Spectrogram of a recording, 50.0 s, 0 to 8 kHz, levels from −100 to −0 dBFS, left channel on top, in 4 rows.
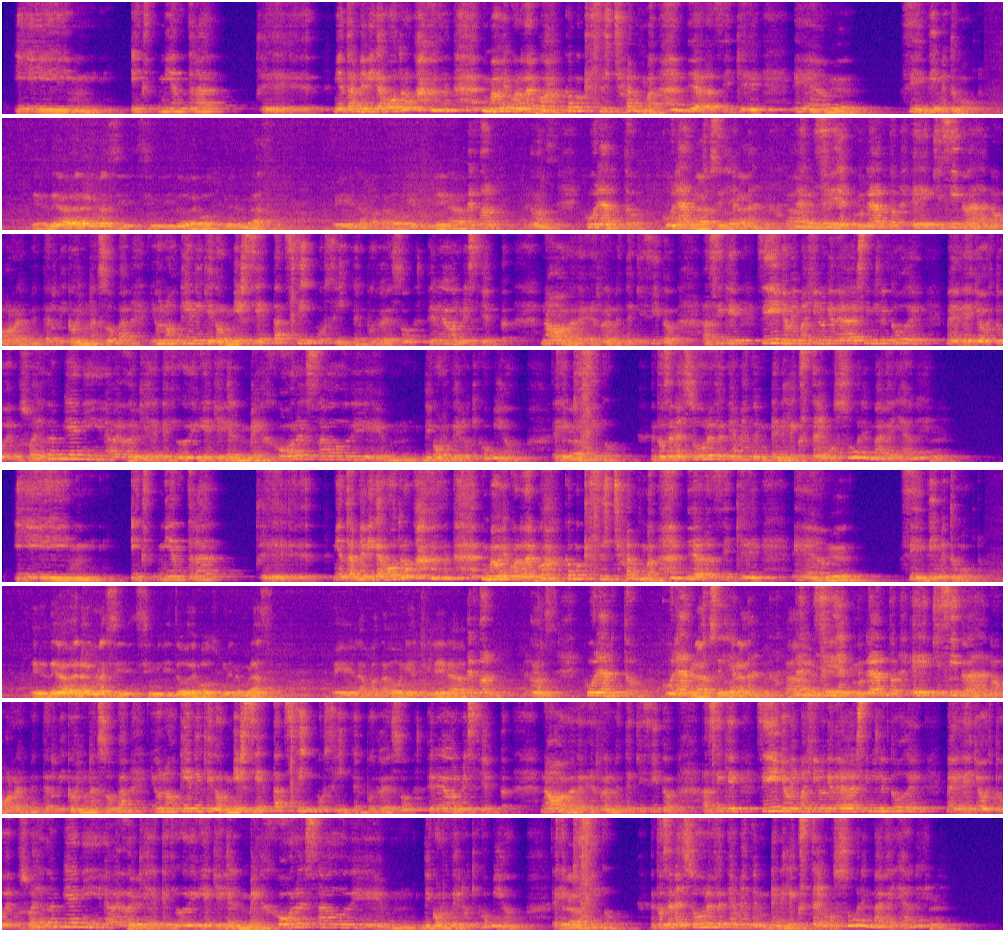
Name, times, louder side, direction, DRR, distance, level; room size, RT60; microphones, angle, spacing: voice 1, 0.2-1.2 1.6-2.7 3.2-3.9 4.1-10.6 11.2-12.1 18.3-18.7 19.0-20.5 20.8-45.1 45.6-49.1, right 1 dB, 25° right, -4 dB, 0.7 m, -25 dB
voice 2, 10.3-10.7 12.9-15.9 16.6-18.4 19.1-19.4 20.1-20.2 21.1-23.3 24.3-24.5 26.4-26.6 30.6-30.8 39.1-39.5 44.5-44.8 49.1-49.3, right 2 dB, 80° right, 5 dB, 0.4 m, -24 dB
sound 1, 12.3-24.2, right 1 dB, 65° left, 0.7 m, -42 dB
2.8 x 2.1 x 2.6 m, 0.88 s
head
